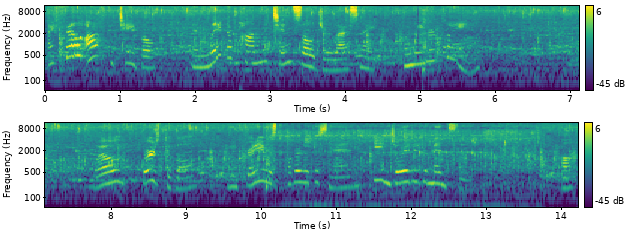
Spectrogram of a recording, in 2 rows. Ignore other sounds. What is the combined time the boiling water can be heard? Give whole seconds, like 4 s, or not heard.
14 s.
